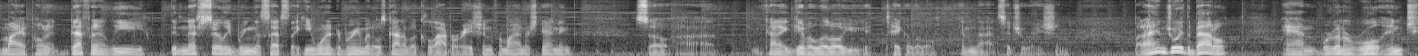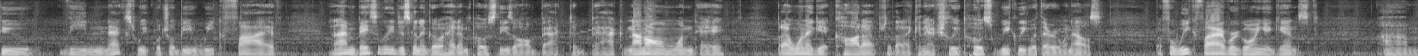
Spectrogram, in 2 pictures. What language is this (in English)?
English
